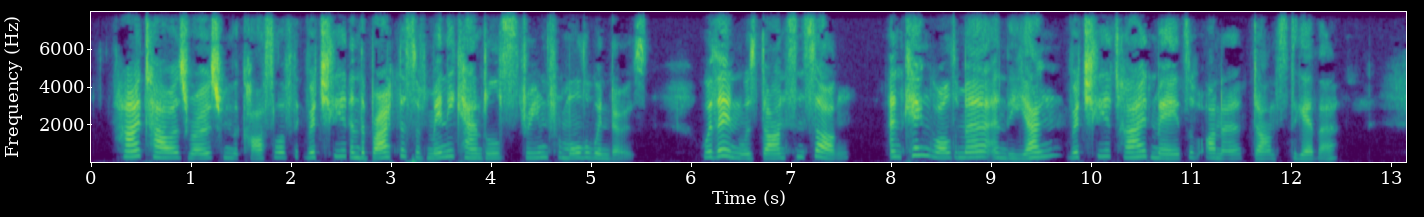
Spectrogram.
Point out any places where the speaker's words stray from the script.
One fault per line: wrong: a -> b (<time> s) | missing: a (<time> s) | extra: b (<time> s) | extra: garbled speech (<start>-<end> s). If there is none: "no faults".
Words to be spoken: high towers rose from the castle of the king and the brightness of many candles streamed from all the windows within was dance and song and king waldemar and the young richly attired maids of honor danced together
wrong: king -> richly (2.1 s)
